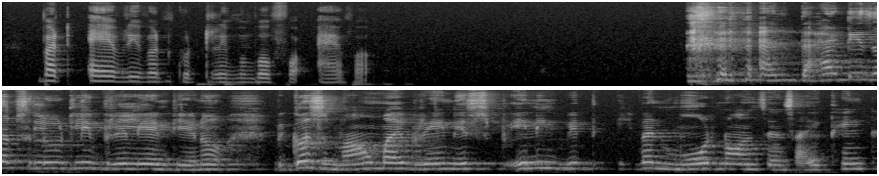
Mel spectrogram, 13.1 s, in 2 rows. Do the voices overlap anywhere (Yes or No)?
No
